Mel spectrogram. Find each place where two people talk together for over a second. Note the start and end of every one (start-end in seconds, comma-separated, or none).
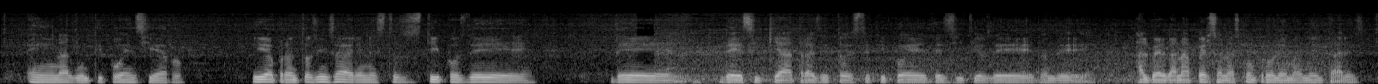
none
